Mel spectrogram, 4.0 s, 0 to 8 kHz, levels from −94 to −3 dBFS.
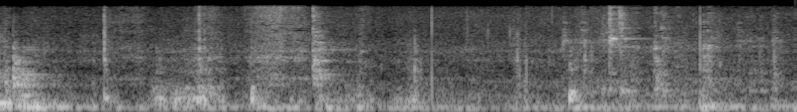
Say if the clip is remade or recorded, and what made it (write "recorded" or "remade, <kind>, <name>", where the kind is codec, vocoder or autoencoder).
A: recorded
